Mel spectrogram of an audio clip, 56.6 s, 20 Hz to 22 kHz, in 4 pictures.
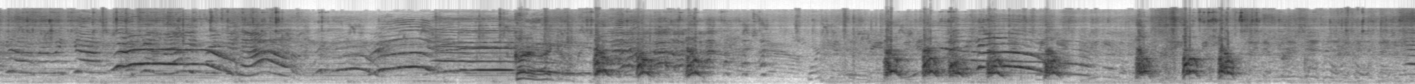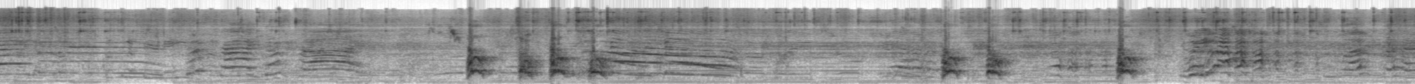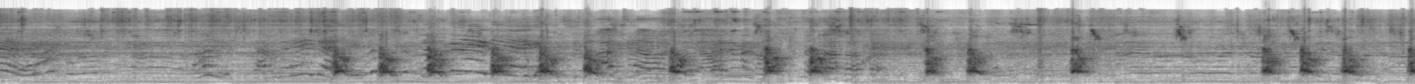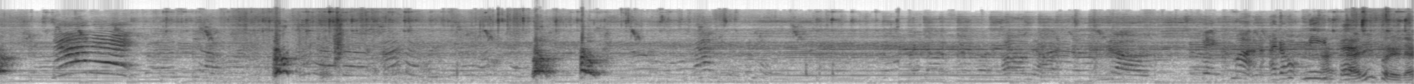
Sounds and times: Music: 0:00.0 - 0:56.5
Dog: 0:05.9 - 0:07.2, 0:08.9 - 0:10.8, 0:11.4 - 0:12.5, 0:18.8 - 0:20.4, 0:23.6 - 0:24.3, 0:25.3 - 0:25.7, 0:31.6 - 0:35.3, 0:35.9 - 0:36.8, 0:37.5 - 0:38.4, 0:39.0 - 0:39.3, 0:40.9 - 0:42.7, 0:45.2 - 0:46.0, 0:47.7 - 0:48.7.

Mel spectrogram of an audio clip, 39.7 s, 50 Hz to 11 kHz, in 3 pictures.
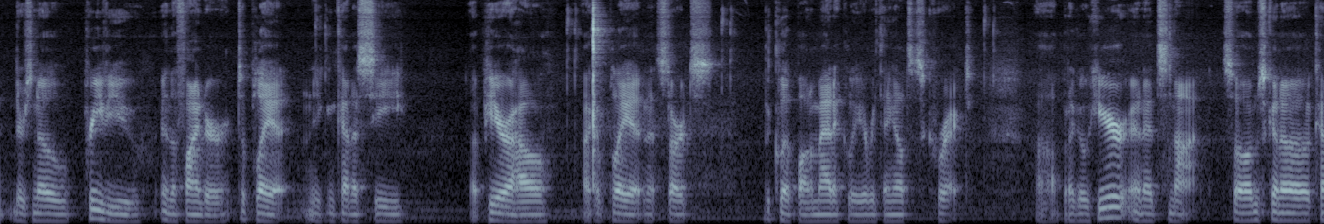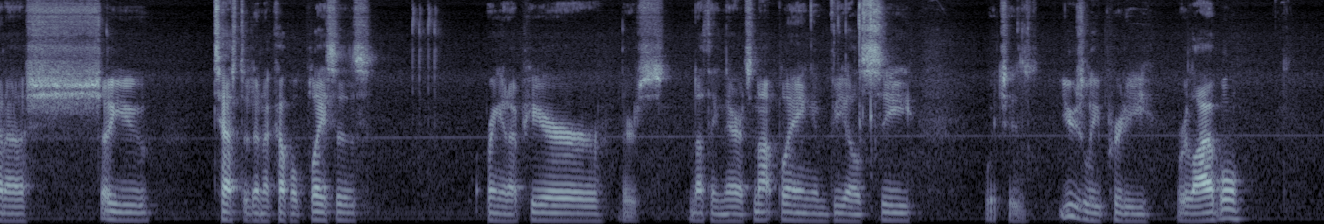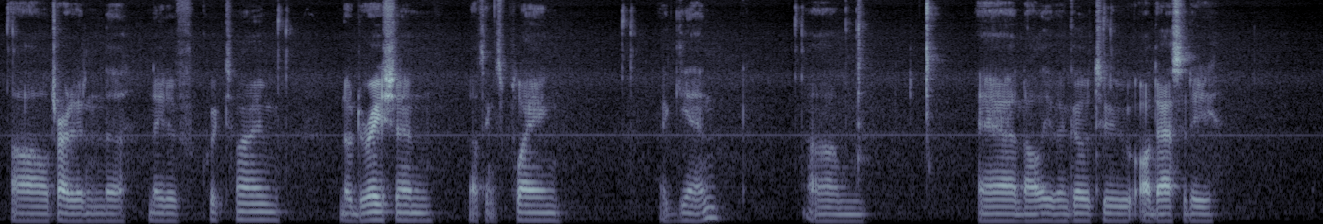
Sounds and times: Speech: 0:00.0 - 0:09.8, 0:10.4 - 0:14.8, 0:15.4 - 0:17.0, 0:18.0 - 0:22.4, 0:23.1 - 0:25.8, 0:26.6 - 0:29.3, 0:29.9 - 0:32.2, 0:33.1 - 0:33.8, 0:34.5 - 0:35.2, 0:36.2 - 0:38.8.

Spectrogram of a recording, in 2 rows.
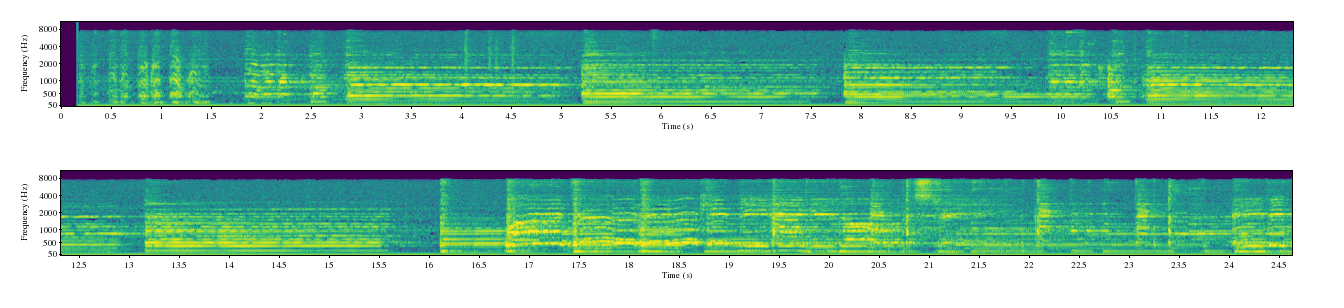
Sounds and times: Inside, small room: 0:00.0 - 0:24.6
Music: 0:00.0 - 0:24.6.

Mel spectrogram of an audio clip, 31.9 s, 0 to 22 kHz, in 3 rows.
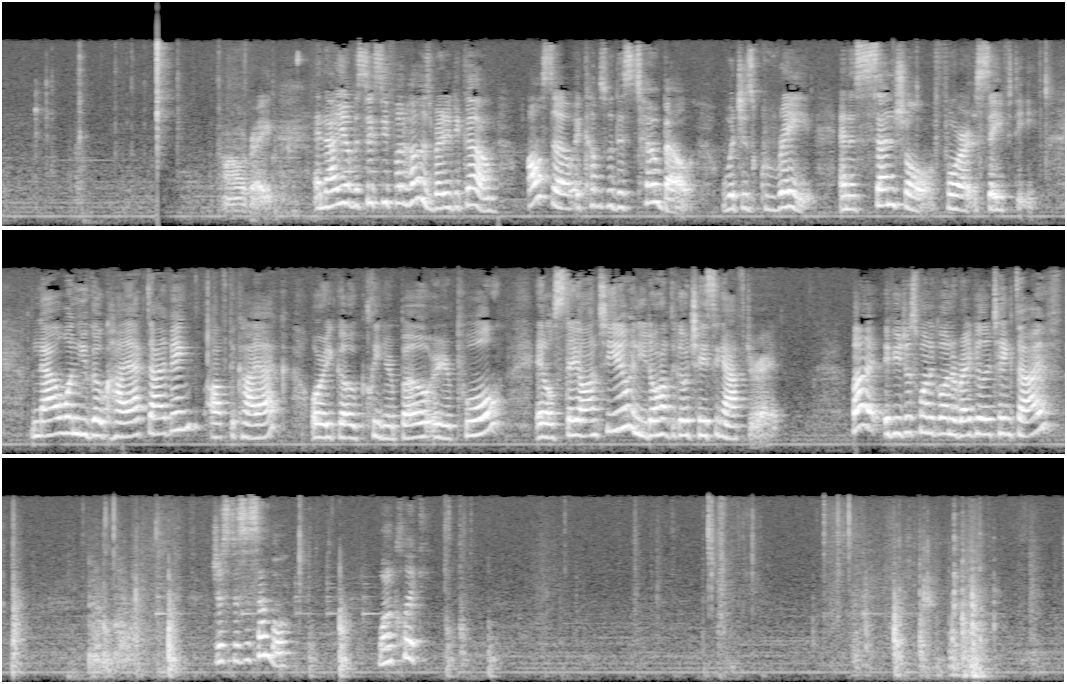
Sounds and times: Speech: 0:02.2 - 0:10.4, 0:11.0 - 0:18.5, 0:19.2 - 0:21.2, 0:23.4 - 0:24.2.

